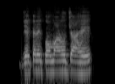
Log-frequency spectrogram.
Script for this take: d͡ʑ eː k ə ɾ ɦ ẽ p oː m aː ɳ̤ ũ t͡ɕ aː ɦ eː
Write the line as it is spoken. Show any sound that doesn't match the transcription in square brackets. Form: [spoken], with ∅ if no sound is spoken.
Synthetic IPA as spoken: d͡ʑ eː k ə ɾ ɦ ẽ [k] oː m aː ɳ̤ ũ t͡ɕ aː ɦ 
